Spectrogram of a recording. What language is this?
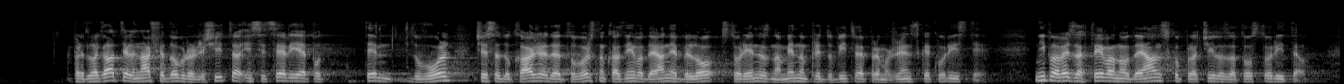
Slovenian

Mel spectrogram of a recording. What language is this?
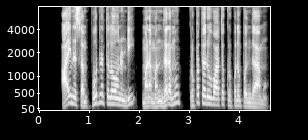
Telugu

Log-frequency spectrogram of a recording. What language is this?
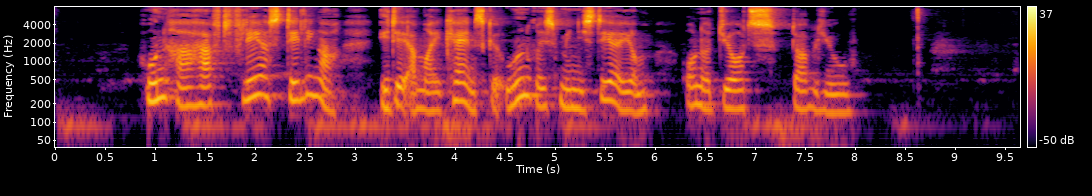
Danish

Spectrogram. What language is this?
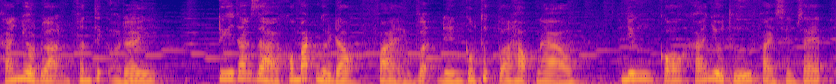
Vietnamese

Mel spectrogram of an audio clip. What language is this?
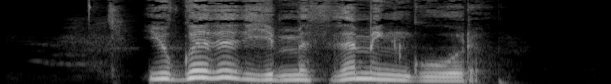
Kabyle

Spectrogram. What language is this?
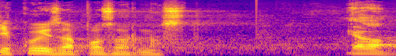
Czech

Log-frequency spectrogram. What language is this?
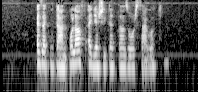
Hungarian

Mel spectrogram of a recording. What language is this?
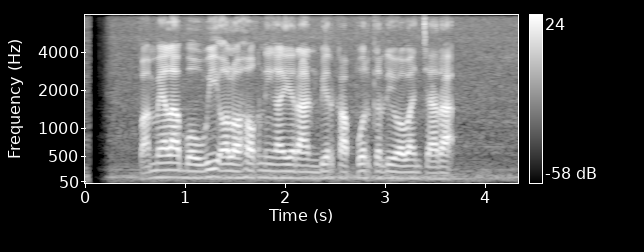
Sundanese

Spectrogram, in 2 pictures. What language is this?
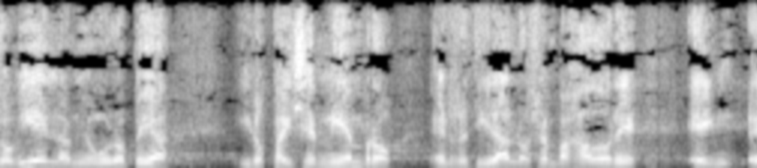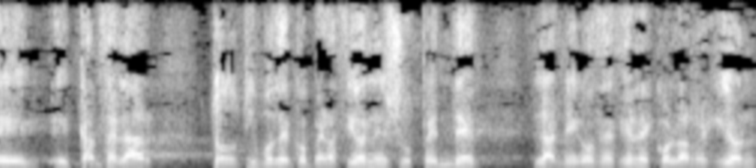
Spanish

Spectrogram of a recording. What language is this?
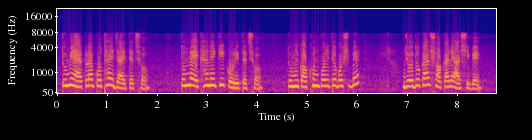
Bangla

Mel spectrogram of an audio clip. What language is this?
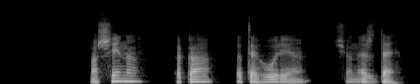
Ukrainian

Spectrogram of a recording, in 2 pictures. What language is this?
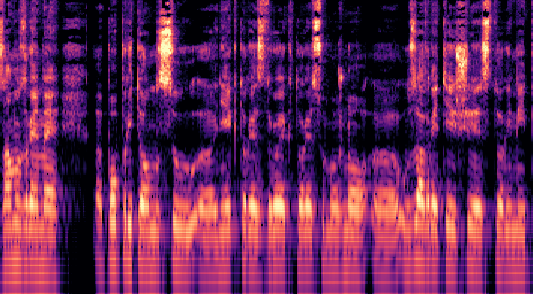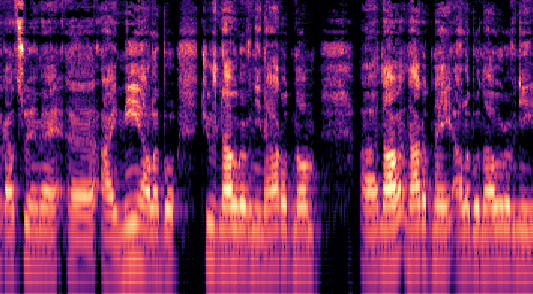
Slovak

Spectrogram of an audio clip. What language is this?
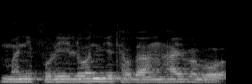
Manipuri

